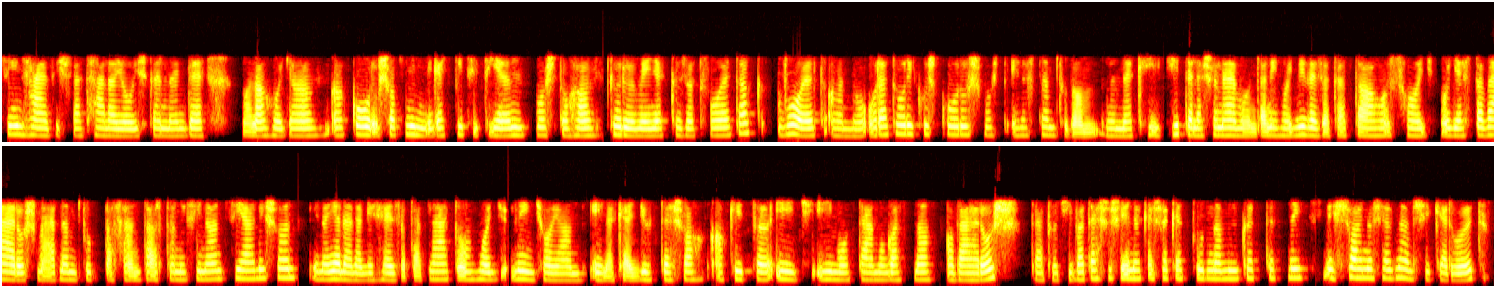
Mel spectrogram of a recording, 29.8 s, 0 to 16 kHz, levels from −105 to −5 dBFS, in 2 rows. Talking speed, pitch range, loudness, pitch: 145 wpm, 185-215 Hz, -17 LUFS, 195 Hz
